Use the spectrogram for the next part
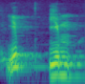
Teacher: இப்போ இப் இம், நீங்கள் 2 லிப்ஸை, இது மேல் உதடு, இது கீழே உதடுன்னு வச்சுக்கோங்க. 2 லிப்ஸு க்ளோஸ் பண்ணுறப்பயே நமக்கு இப் இம் அப்படின்ற எழுத்துக்கள் பிறக்குது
